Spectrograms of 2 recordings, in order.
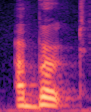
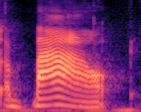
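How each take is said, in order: First: It is said in a Canadian accent. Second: It is said in an American accent.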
